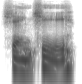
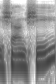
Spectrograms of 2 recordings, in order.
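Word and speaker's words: Shang-Chi: in the movie because as a kid i pronounced it shang chi yeah and then i have a chinese friend who's like oh you're going to go see shangshi and i was like what my mind was blown is that how you pronounce that feeling very ugly american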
